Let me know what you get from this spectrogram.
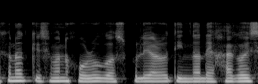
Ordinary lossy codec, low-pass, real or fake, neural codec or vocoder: none; 7.2 kHz; real; none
